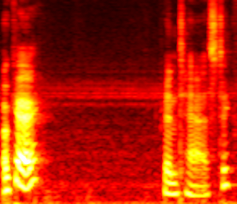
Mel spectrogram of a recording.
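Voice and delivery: ordinary delivery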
